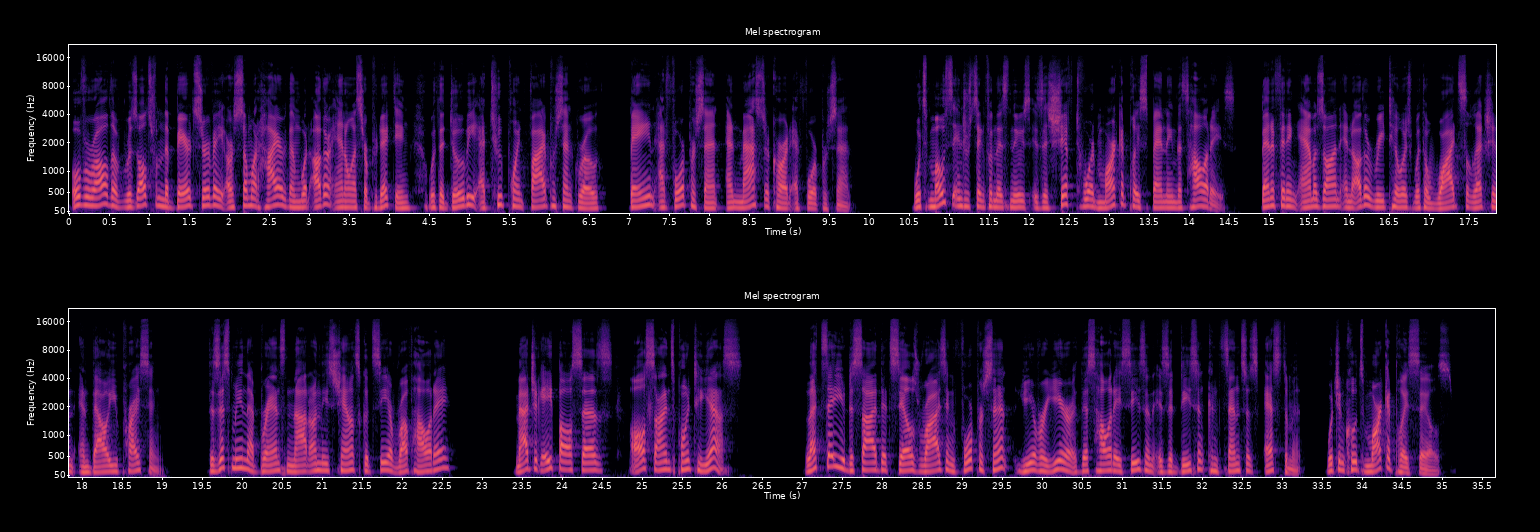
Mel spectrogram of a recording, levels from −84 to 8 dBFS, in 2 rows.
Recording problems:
none

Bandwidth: 17 kHz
